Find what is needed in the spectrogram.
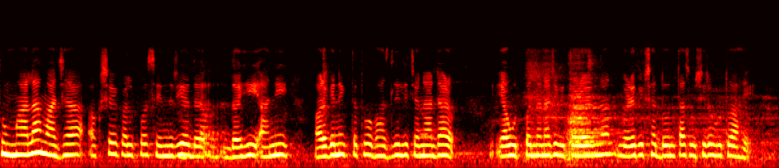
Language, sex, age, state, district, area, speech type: Marathi, female, 30-45, Maharashtra, Amravati, urban, read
